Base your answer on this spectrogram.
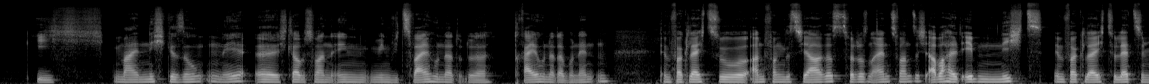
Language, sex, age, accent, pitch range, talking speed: German, male, 20-39, German, 105-125 Hz, 150 wpm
